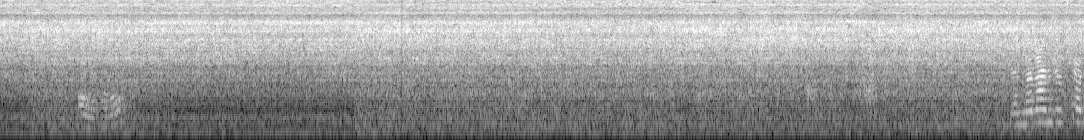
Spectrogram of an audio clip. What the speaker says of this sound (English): I'm just gonna circle around that hole with the flame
